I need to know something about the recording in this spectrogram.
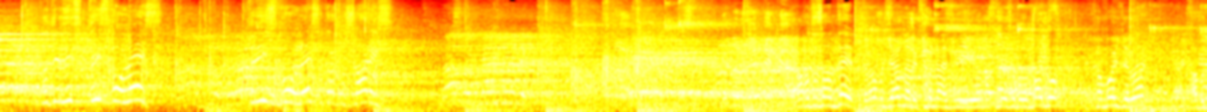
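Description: A basketball bouncing on a hardwood gym floor amid players' voices calling out, all carrying the echo of a large sports hall.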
